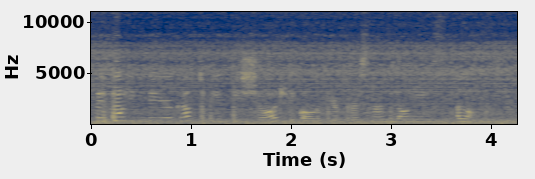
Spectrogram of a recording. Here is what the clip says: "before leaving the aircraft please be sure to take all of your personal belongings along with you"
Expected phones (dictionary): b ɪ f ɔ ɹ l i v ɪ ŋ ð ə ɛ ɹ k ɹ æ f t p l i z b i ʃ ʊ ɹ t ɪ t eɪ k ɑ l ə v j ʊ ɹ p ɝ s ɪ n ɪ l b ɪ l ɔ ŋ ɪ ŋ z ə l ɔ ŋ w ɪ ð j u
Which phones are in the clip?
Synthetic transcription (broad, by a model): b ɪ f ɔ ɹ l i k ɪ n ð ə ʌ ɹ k ʌ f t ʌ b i b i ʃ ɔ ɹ t ɪ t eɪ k ɑ l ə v j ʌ ɹ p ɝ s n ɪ n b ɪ l ɔ ŋ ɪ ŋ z ə l ɔ ŋ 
